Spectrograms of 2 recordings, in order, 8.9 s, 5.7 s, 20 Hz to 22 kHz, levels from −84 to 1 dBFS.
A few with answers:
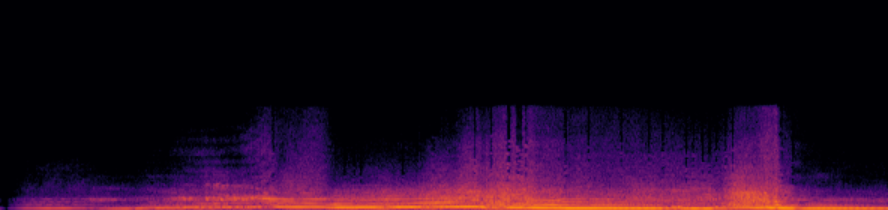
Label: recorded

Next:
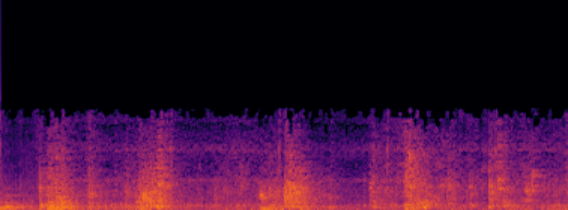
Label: recorded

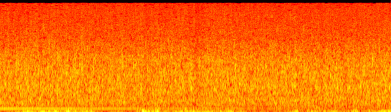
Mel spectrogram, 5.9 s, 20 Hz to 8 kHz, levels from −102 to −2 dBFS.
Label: recorded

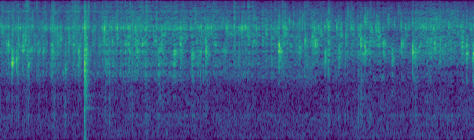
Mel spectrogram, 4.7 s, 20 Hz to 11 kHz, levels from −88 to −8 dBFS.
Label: recorded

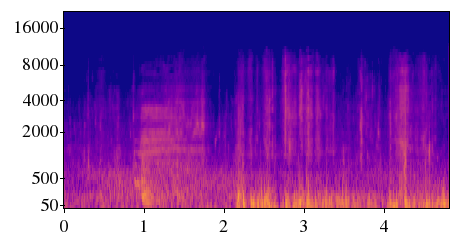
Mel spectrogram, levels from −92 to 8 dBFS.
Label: remade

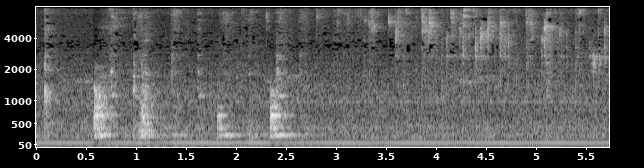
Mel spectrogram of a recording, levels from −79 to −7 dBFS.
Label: recorded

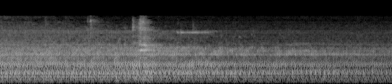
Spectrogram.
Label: remade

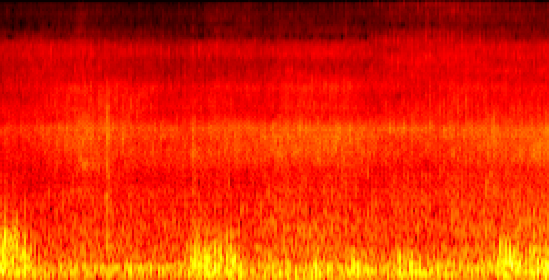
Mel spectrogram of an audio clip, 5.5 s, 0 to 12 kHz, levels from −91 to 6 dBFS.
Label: remade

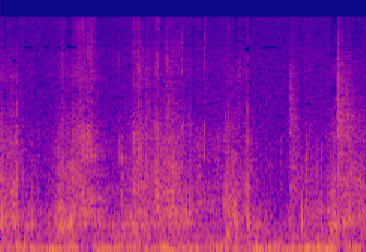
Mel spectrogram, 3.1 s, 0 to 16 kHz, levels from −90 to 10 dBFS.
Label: recorded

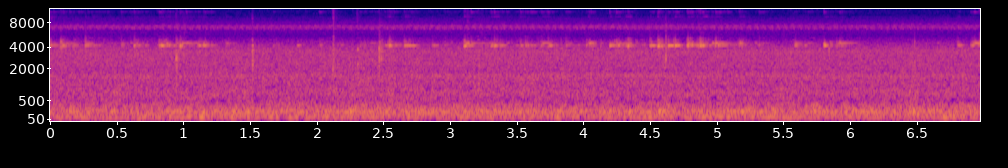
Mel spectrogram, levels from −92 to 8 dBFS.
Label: recorded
